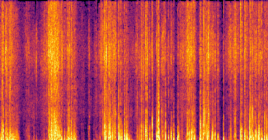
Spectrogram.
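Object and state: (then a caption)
Fabric pillow scratched. Long fingernails scratch quickly across a soft, stuffed white fabric pillow with a woven textured band. The result is a dense, rough, continuous scratching with a heavy low rumble, rising and falling in bursts with a few brief dips.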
